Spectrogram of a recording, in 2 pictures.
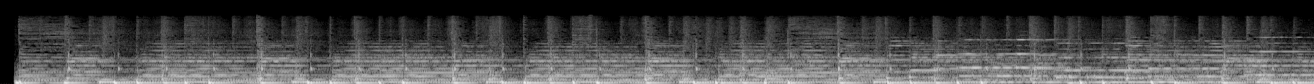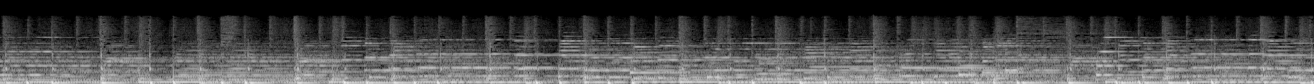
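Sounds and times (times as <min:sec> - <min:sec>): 
steel pan: 0:00.6 - 0:26.2.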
